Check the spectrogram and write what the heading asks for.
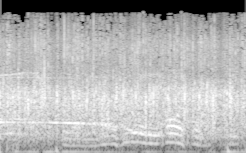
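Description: Loud, dense audience applause for Tommy Tiernan at the Edinburgh Fringe, steady clapping while a voice speaks over it without pause.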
